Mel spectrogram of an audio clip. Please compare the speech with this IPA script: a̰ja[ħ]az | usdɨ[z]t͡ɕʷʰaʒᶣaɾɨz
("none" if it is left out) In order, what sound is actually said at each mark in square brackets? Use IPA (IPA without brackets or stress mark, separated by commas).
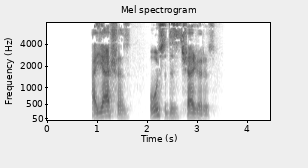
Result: ʂ, z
